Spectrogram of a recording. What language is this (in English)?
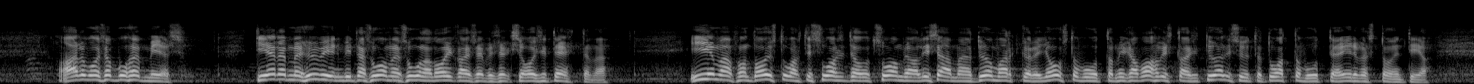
Finnish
